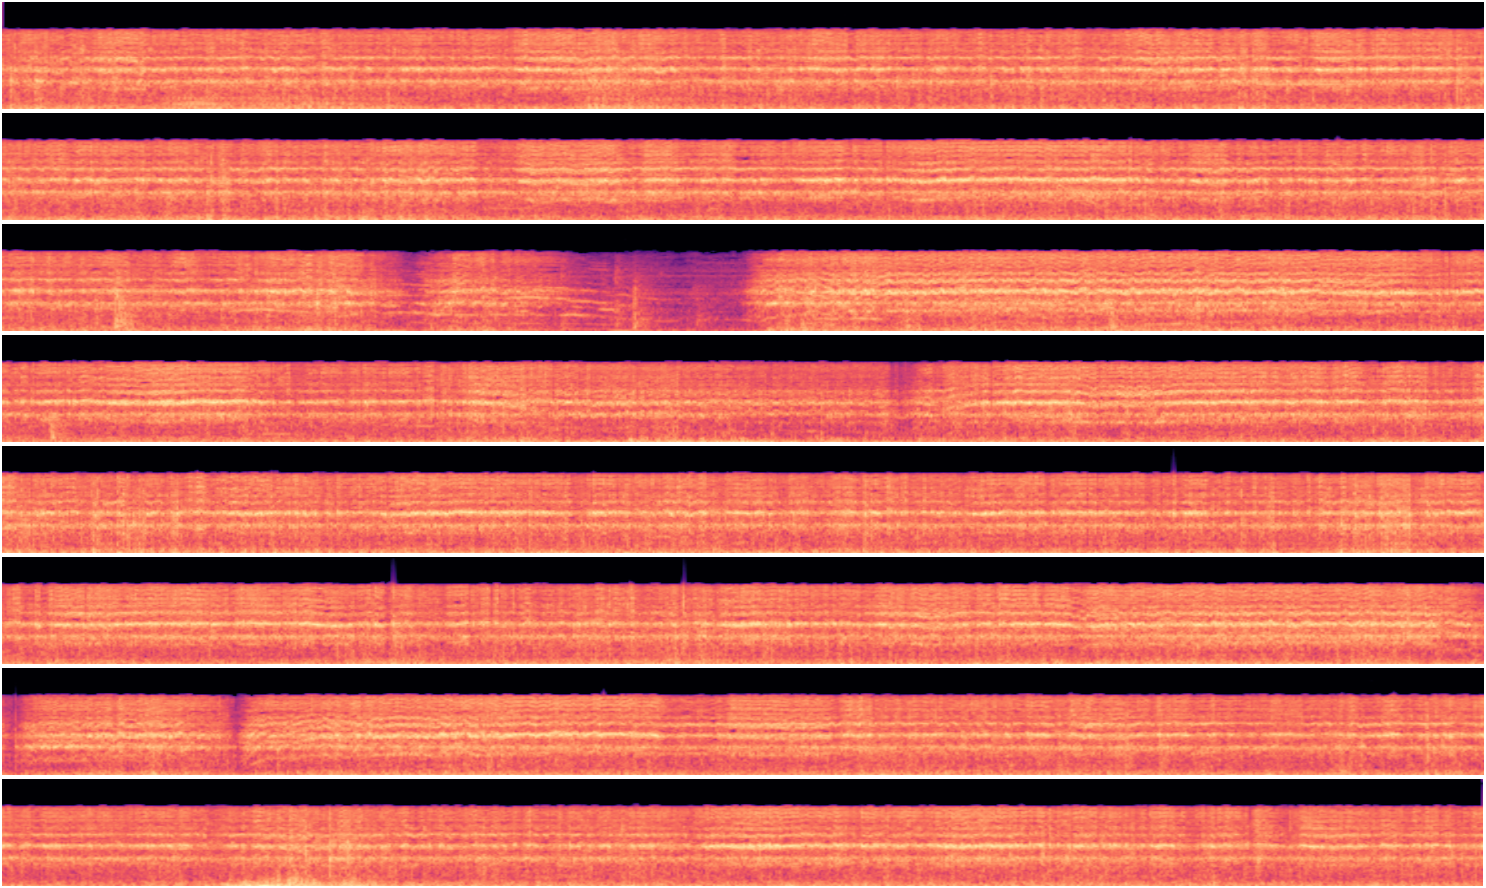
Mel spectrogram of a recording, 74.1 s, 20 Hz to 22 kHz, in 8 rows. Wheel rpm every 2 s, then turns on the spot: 230, 230, 230, 230, 230, 230, 220, 230, 230, 230, 140, 40, 180, 200, 220, 160, 20, 200, 230, 230, 230, 230, 230, 230, 230, 230, 220, 180, 130, 200, 220, 230, 230, 230, 230, 230, 230.
none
